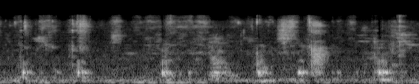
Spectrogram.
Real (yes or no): no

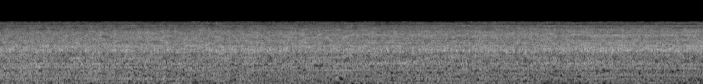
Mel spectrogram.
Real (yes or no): no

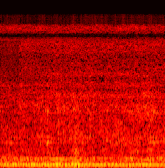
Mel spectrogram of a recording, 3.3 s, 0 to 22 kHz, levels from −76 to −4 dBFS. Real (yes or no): no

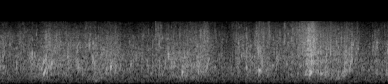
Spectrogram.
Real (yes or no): yes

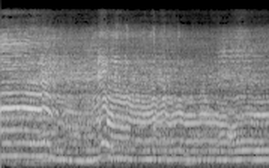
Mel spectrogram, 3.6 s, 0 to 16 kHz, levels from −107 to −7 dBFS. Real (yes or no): yes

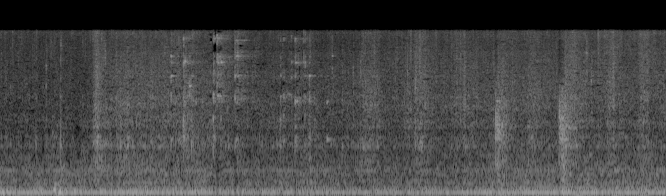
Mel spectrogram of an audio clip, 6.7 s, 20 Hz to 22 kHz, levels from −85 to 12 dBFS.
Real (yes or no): yes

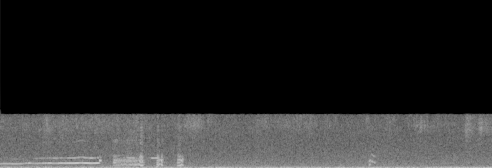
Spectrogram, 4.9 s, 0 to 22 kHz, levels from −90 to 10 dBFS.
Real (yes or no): yes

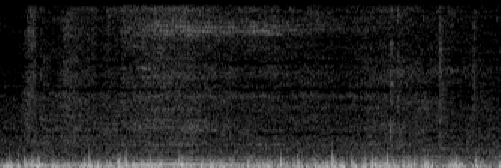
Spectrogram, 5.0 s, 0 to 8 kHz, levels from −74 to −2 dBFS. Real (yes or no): yes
